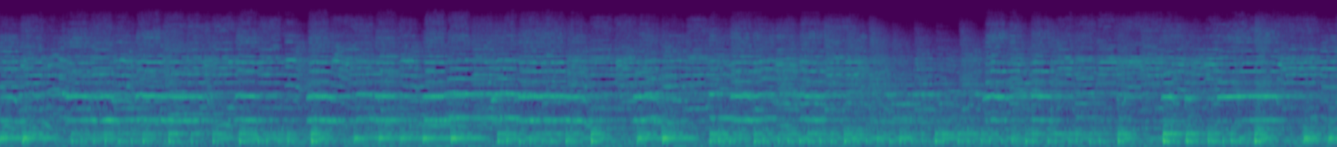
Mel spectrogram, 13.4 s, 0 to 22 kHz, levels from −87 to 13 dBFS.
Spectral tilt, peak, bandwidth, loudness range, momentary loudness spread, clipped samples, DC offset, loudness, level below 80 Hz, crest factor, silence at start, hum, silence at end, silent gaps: -4.5 dB/octave; -10 dBFS; 15.5 kHz; 3 LU; 5 LU; under 0.1%; under 0.1%; -28 LUFS; -50 dBFS; 18 dB; 0 s; none; 0 s; none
